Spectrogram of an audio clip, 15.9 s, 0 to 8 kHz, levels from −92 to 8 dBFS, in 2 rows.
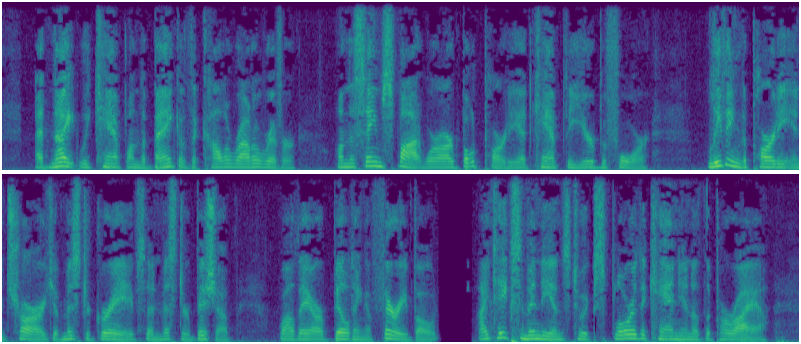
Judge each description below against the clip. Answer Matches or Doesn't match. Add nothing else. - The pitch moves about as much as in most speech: Matches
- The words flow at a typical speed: Matches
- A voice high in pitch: Doesn't match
